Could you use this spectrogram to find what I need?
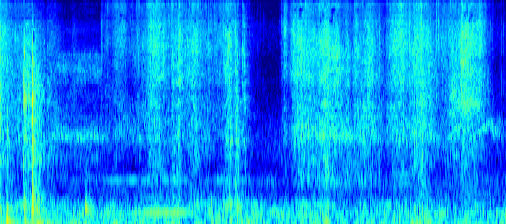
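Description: Plastic wrap crinkles close by.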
